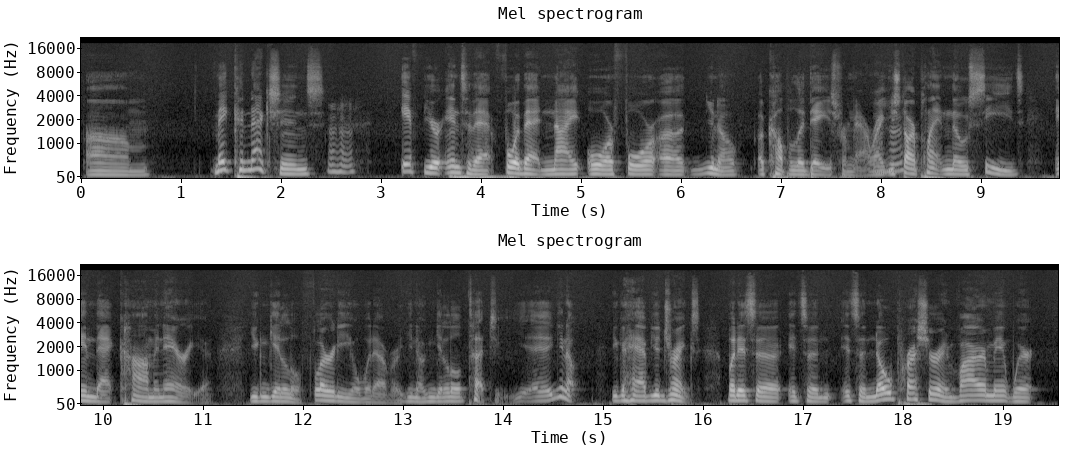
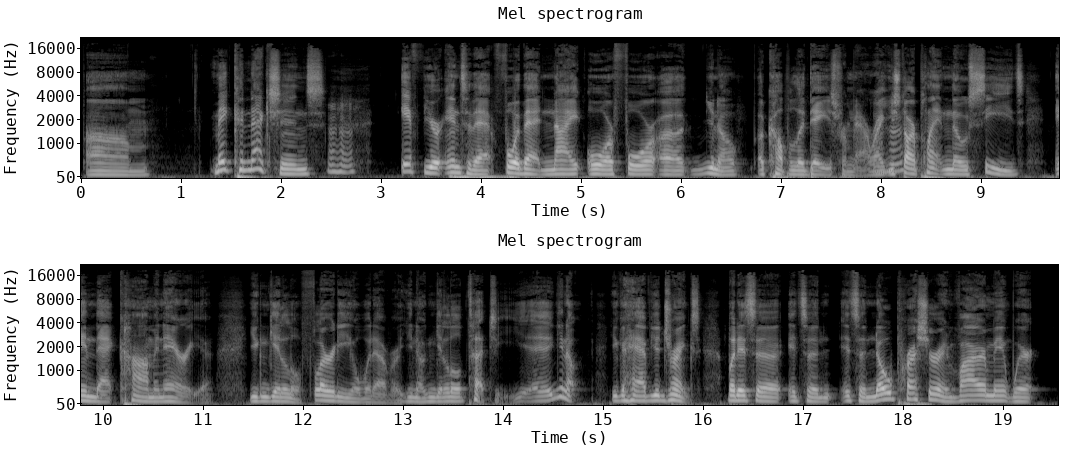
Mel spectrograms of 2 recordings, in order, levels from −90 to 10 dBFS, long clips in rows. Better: second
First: hiss; faint; throughout; 20 dB below the speech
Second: none

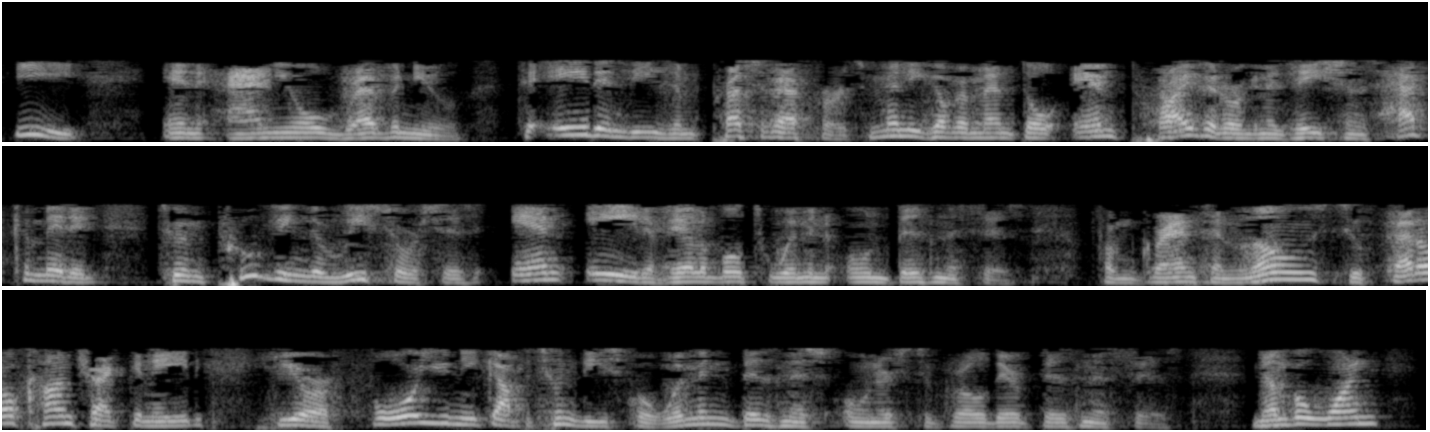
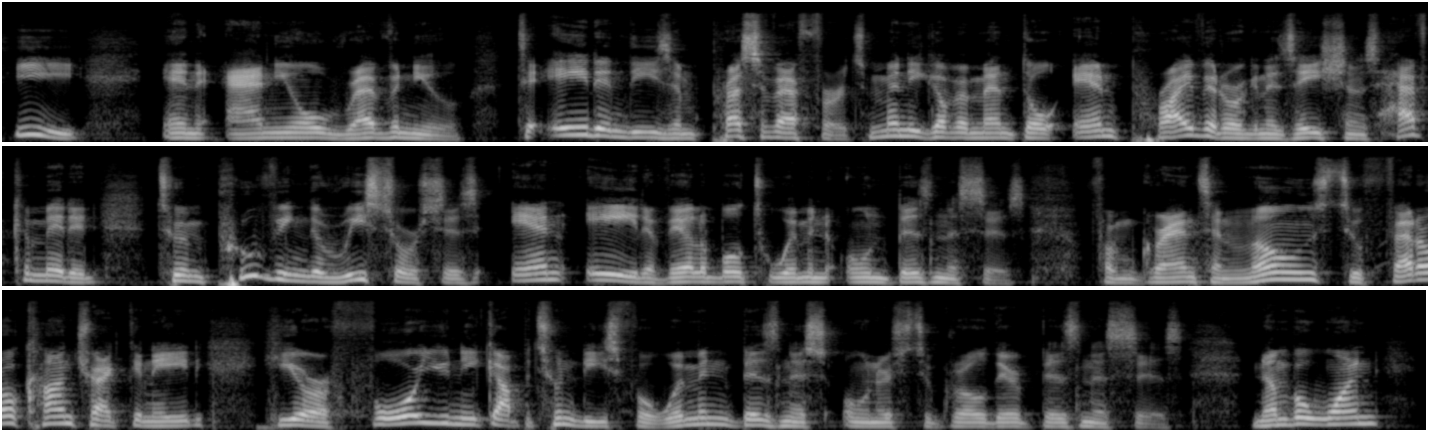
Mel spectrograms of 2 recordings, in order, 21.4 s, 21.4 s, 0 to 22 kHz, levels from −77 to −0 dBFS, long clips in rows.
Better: second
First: garbled, watery; badly; nothing above 4 kHz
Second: none

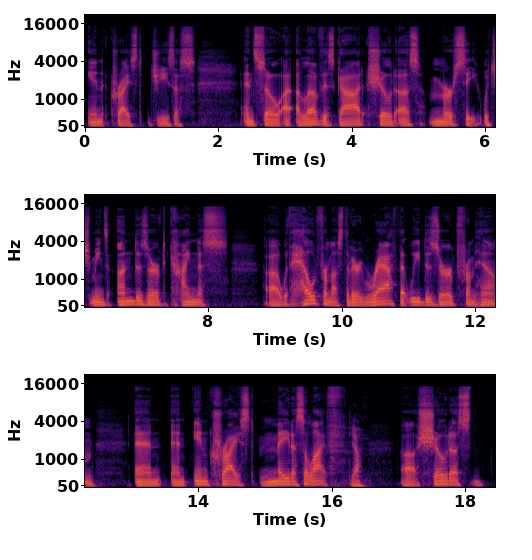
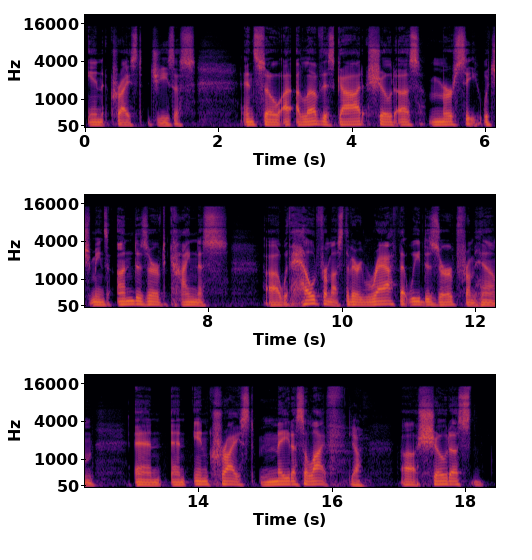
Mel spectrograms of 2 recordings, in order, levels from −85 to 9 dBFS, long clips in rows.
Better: neither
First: none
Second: none

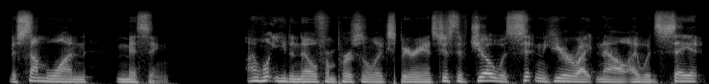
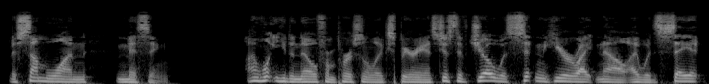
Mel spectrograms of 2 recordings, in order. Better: first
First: garbled, watery; slightly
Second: garbled, watery; badly; nothing above 10 kHz

